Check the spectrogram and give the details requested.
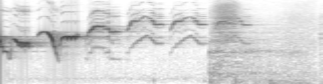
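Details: A Swainson's thrush (Catharus ustulatus) in the woods sings a fluty, swirling phrase of rapid notes spiraling upward in pitch, ending in a brief breathy burst.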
